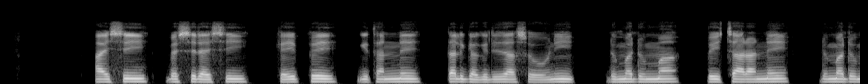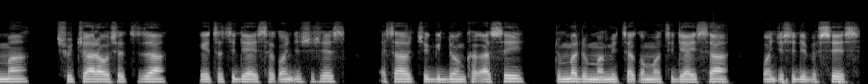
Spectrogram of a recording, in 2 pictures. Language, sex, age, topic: Gamo, male, 18-24, government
